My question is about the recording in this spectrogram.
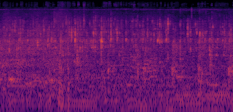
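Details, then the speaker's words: Sharp air cooler (radial fan) under repair, water running through the filter-like cooling pad back into the tank; even trickle and splash, no pump strain: normal water circulation through cooling pad. "And now it's going through this filter-like material, and I actually can see that it runs back into the tank."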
